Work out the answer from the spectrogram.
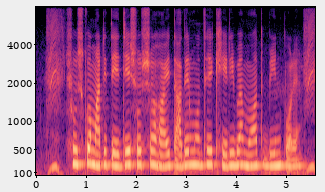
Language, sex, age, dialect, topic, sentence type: Bengali, female, 25-30, Northern/Varendri, agriculture, statement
